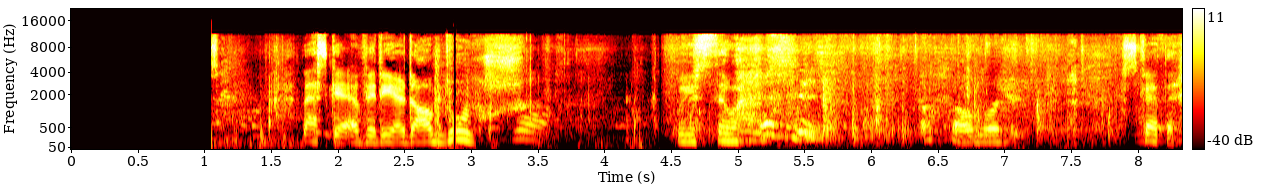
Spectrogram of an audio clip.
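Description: A teenage boy talks excitedly, close to the microphone.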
